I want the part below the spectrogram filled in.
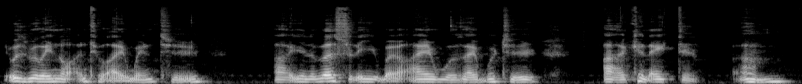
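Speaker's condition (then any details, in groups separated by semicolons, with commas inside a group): Spastic quadriplegic cerebral palsy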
